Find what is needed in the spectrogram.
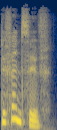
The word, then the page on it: defensive: British English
